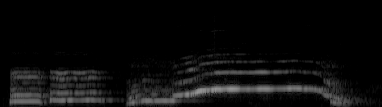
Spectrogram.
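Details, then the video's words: Dog howling: two short low steady tones, then a long sustained rising howl that holds level for about two seconds before falling away, clear and dominant in a quiet room. "Cane che ulula"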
